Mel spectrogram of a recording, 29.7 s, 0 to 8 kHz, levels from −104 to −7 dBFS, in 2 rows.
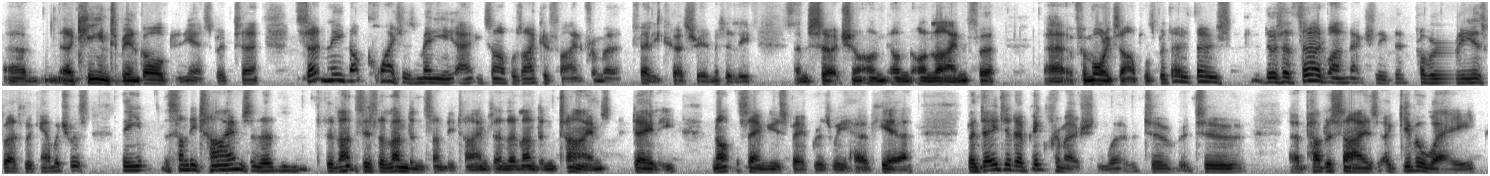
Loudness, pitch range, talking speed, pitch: -18 LUFS, 105-150 Hz, 180 wpm, 130 Hz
